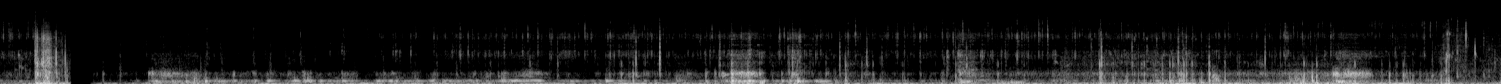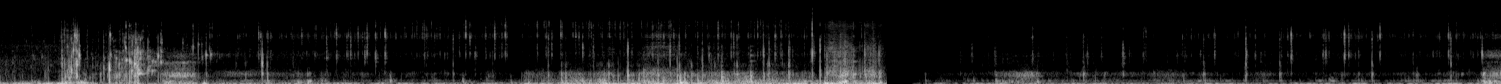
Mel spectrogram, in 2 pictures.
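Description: Muffled water sloshing and gurgling picked up underwater by a swimmer's action camera, heavy in the low end with uneven surges. About halfway through there is sharper splashing as the camera breaks the surface. The sound cuts out suddenly twice, shortly after the start and about three quarters through.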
